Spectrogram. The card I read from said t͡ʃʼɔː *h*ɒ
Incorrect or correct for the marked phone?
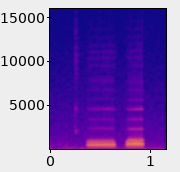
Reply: incorrect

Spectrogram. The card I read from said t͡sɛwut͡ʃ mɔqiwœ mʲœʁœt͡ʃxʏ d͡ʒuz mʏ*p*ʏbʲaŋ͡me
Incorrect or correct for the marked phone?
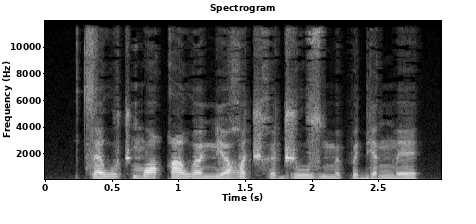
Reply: correct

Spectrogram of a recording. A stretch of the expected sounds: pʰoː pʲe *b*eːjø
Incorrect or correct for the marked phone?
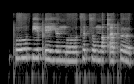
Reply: incorrect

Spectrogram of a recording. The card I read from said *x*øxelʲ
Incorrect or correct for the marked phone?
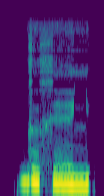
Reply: incorrect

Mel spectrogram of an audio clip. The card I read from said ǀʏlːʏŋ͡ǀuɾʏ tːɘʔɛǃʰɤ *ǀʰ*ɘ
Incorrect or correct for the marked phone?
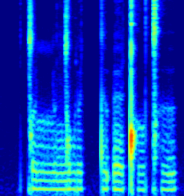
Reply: correct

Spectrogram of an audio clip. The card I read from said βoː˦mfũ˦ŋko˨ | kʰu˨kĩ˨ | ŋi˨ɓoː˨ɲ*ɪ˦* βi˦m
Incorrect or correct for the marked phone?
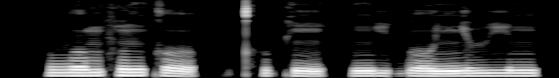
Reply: correct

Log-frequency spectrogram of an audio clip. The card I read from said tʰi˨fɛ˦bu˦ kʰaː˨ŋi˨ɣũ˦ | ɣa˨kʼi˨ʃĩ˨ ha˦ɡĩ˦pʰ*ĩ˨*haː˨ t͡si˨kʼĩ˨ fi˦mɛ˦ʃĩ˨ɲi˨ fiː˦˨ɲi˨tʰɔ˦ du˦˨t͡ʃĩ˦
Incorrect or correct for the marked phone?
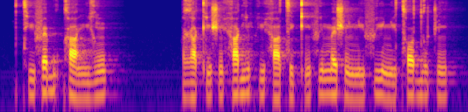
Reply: incorrect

